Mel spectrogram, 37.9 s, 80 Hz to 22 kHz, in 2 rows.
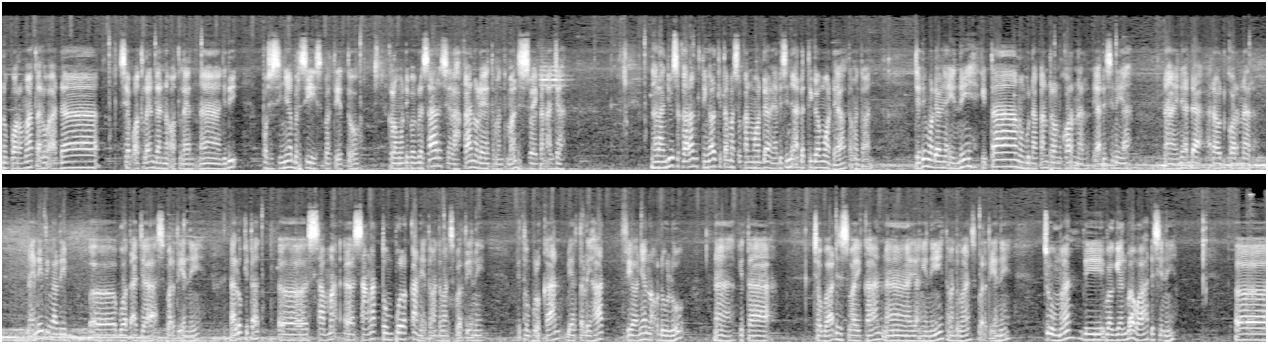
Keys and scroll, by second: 6.2 ctrl+a, 6.9 ctrl+], 7.0 ctrl+], 7.2 ctrl+], 12.5 ctrl+].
